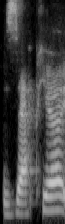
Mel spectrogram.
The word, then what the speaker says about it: Zapier: Believe it or not, it's pronounced Zapier, even though it is spelt Zapier.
